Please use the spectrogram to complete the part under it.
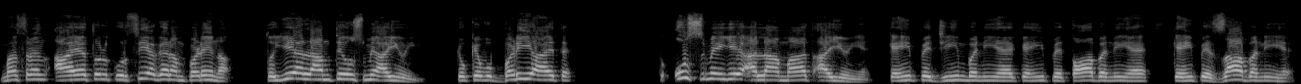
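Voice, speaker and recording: A man from Pakistan with a fairly high voice teaches Quranic recitation in an online lecture. He explains patiently, going over each rule again with simple examples. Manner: patient, repeats key points and examples.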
